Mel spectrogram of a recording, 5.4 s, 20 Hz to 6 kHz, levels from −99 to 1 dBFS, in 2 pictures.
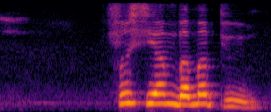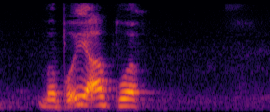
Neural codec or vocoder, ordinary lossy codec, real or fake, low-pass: codec, 16 kHz in and 24 kHz out, 1 kbps, XY-Tokenizer; AAC, 48 kbps; fake; 5.4 kHz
